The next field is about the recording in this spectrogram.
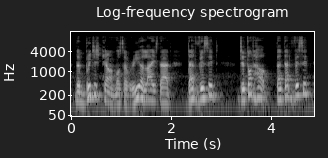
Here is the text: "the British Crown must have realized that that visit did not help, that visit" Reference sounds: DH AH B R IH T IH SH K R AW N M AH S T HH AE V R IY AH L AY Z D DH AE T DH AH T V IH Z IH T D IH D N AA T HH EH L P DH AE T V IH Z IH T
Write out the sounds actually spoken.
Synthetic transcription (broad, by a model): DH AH B R IH T IH SH K AW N M AH S T HH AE V R IY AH L AY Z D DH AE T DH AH T V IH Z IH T D IH D N AA T HH EH L P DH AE T V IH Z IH T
